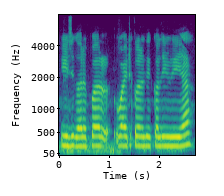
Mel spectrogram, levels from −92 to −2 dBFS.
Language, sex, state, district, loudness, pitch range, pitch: Hindi, female, Uttar Pradesh, Saharanpur, -13 LUFS, 200-210 Hz, 205 Hz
